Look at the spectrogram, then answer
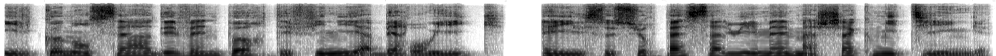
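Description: A man narrates a classic novel as an audiobook. His reading is slow and deliberate, and his voice sits at an ordinary middle pitch.

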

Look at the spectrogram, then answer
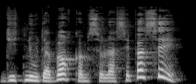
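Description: A woman reading an audiobook, voicing a shrewd male examining magistrate who speaks in a measured, authoritative way. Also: medium pitch, big pitch swings. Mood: coaxing.

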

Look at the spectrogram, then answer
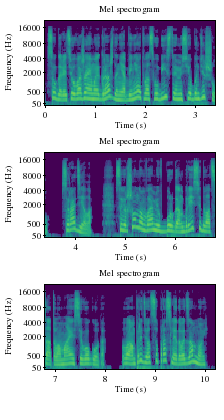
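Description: A woman's voice: mid-range voice, brisk, smooth, no room sound, studio quality, close to an everyday voice. A woman voicing a senior police officer who speaks formally and indifferently. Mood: detached. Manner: formal, flat, commanding.

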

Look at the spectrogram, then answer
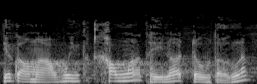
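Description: A man explains a lesson in a loose, informal way. He hesitates often and repeats filler words while he searches for the next point. His voice sits at an ordinary middle pitch, with a faint hiss underneath. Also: fast talker, darkish tone. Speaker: teacher.

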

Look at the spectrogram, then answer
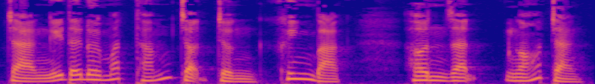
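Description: A man reading a novel aloud in a steady, measured storytelling voice. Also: mid-range voice, no room sound, clean studio sound. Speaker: narrator. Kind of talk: audiobook narration.

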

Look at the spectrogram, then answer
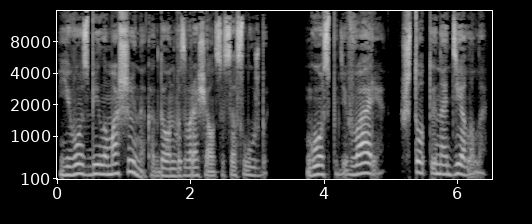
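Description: A woman's voice: fairly low pitch, fairly even intonation, gravelly, mellow, dry recording, clean studio sound. A woman doing a shaken, frightened man. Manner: shaken, halting, pleading. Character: frightened nervous middle-aged man, doctor.

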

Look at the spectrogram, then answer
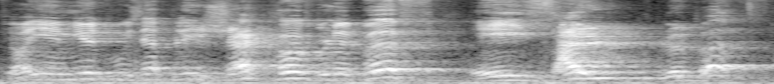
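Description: A cocky, highish-voiced army recruiter, echoey. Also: male voice, animated, measured pace, bright, forceful tone, heavily acted. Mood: taunting, swaggering. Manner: goading, swaggering. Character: cocky, taunting male army recruiter, swaggering. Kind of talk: theatrical stage acting. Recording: echoey theatre, distant mic, faint noise.

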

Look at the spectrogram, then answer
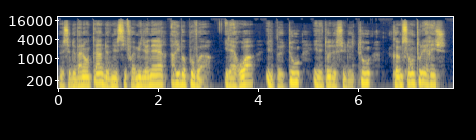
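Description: A man reading the part of a boastful, grandiose rich banker toasting gold in an audiobook, declaiming loudly. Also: mid-range voice, normal speed, breathy edge, close to an everyday voice.

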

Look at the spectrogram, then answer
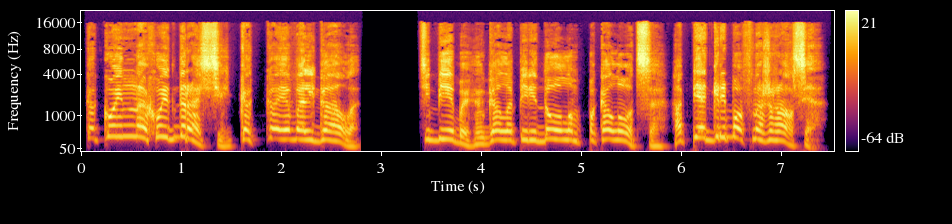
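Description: A man voicing a defiant, sharp-tongued young woman who shouts insults in a high, strained voice in an audiobook. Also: huge pitch swings, moderate pace, dry recording, studio quality, exaggerated voice. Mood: shouting. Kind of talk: audiobook character voice.

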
